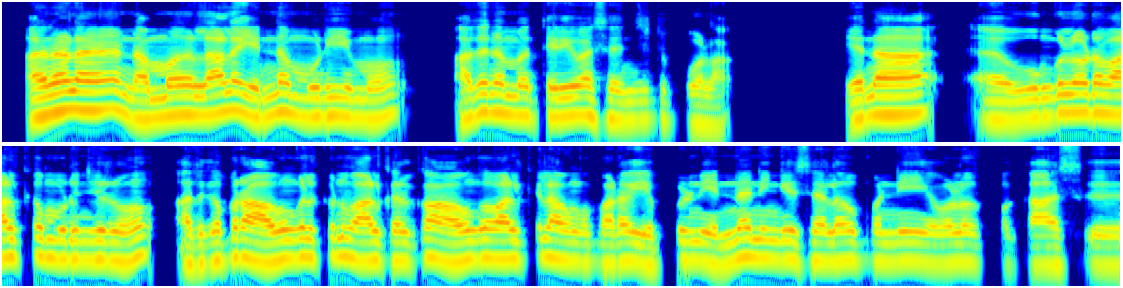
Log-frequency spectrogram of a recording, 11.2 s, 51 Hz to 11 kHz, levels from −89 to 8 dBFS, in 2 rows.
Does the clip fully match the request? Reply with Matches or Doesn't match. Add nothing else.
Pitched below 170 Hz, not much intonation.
Matches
